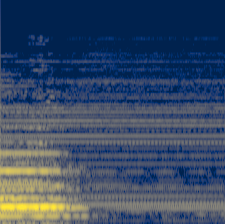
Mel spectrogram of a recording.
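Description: Guitar's final chord ringing out at the end of a song: loud held notes that drop away sharply about a second in, then a soft steady ring to the end.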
